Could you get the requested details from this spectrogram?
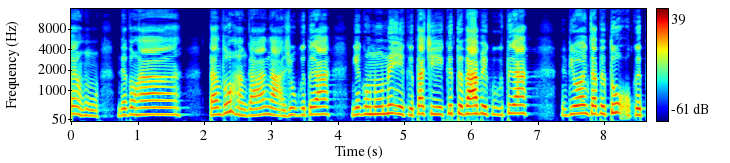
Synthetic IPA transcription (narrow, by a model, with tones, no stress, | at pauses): ẽ˦˧ɦũ˧ | nd̪e˧ðu˧ɦã˧ | t̪a˧nd̪u˦ɦã˧ŋɡa˨˦ŋã˨ʒu˧kɨ˧t̪ɨ˧ka˦ | ŋɡe˧ŋɡu˧nũ˧nĩ˦ʔĩ˧kɨ˧t̪a˦t͡ʃi˧kɨ˧t̪ɨ˧ða˦βi˧ku˧ku˧t̪ɨ˦ka˦ | ði˧o˦nd͡ʒa˧t̪̬ɨ˧t̪u˦ʔṵ˧kɨ˧t̪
